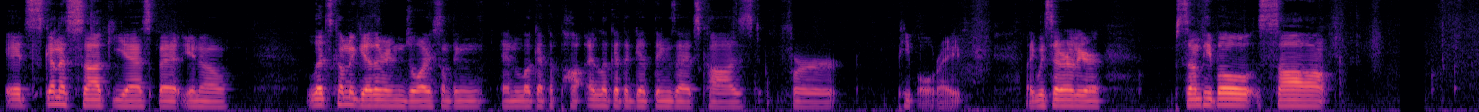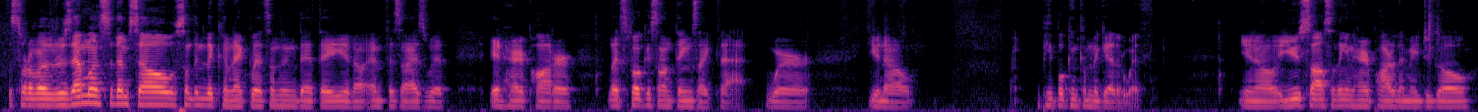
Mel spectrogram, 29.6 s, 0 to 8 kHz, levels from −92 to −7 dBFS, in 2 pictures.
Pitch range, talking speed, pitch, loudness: 105-120 Hz, 170 wpm, 110 Hz, -40 LUFS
